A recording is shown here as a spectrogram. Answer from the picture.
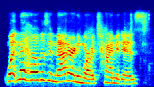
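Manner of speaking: high loud outburst, close to crying; loud, near tears. Acted. Mother shouting at dad, near tears. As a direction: shout it, voice about to break. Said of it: "Mom's voice is loud and she sounds like she's about to cry".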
